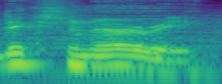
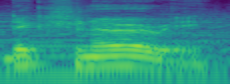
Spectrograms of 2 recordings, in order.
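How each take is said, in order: Both takes have the same delivery.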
